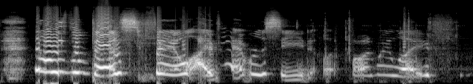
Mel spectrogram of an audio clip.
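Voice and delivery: very high, squealing reaction; high-pitched, cracked-up outburst; hysterical excitement. Real, not acted. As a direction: lose it over an epic fail. Cracking up at game fail.

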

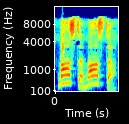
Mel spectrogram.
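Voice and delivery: high, loud cry of Master; the harp shouting for help; loud call. Acted. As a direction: cry out in alarm to wake him. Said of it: "called out quite loud".

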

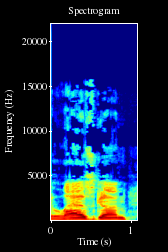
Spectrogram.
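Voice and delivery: lasgun said "lass-gun"; "lass" pronunciation of lasgun; las with short A. Shown as a demonstration. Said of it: "some people like to say".

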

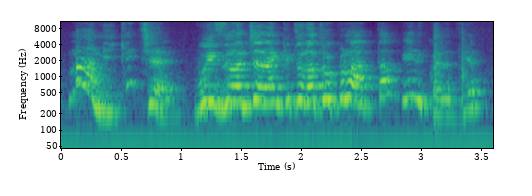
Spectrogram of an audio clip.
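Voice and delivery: high cooing pet voice. Real, not acted. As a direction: coo at the dog lovingly. Talking to pet mid video.

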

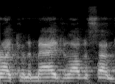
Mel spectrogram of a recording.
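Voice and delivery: normal talking voice

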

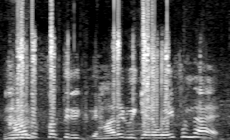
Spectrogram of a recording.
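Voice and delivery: raging gamer. Real, not acted. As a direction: fume at the unfair hit. Angry about being hit.

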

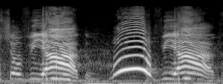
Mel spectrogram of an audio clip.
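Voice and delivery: drawn-out furious yell. Real, not acted. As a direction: scream the insult at him. Trash-talk quarrel over voice chat.

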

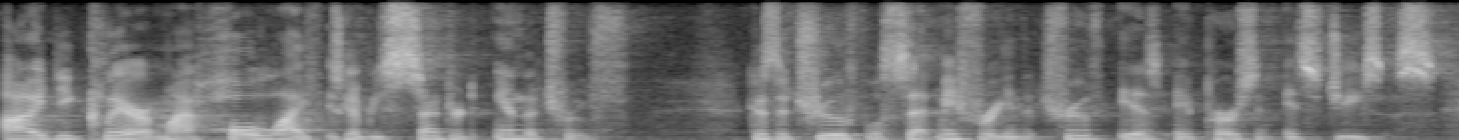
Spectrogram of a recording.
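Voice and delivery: hushed demo prayer to the Lord; quiet prayer. Shown as a demonstration. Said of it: "So this, say".

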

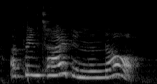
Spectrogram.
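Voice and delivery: lightly voiced toy in distress; upset character voice. A narrator's reading. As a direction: wail about being knotted. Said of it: "barked Herman".

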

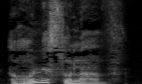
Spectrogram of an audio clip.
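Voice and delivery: slow, clear French sentence; slow dictation pace; slow model reading. Shown as a demonstration. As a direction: read it slowly for the class. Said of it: "reading example sentence".

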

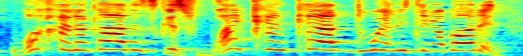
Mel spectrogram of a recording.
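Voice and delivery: high, puzzled protest; incredulous. Retold or imitated. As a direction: ask in disbelief like the crowd. Imitates puzzled listeners.

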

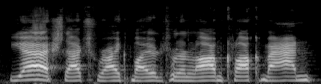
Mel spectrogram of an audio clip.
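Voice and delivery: low, loud goblin king voice; King Growl. Acted. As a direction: boom it proudly at a little minion. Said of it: "King Growl goes".

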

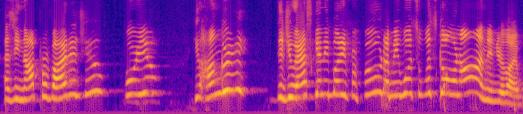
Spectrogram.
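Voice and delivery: high, pressing string of questions; mock incredulous questioning. Questioning a broke believer's complaint, high mock incredulity.

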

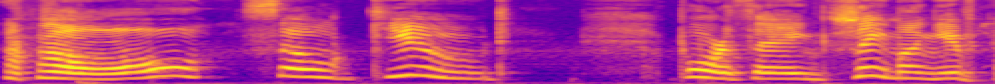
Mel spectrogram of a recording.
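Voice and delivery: put-on high, gushing baby-talk coo; cooing sympathy. Onlooker reacting to baby crying at pastor, cooing. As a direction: coo over a poor little baby, then playfully scold.

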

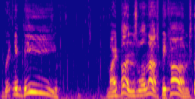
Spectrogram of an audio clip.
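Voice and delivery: loud, high, drawn-out proclamation; hammed-up protest to a viewer; slow, booming mock indignation; mock defiant outcry.

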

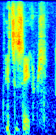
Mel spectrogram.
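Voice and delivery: very soft, hushed whisper; secretive whisper. Pretend. Keeping his build secret from chat.

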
